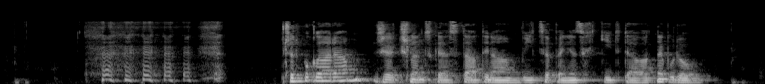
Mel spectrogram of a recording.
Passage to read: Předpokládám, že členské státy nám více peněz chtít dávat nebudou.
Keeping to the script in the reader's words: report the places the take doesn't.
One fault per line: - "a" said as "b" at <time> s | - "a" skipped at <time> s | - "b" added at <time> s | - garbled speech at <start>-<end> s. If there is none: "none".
none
